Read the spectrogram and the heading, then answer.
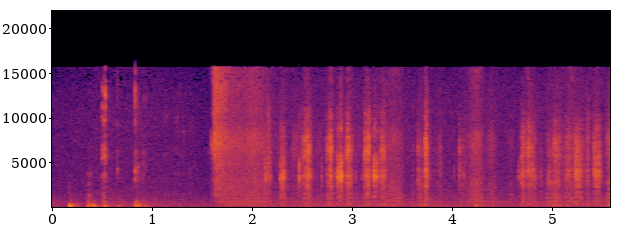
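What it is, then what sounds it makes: Drawing paper scratched with a metal pen nib. A metal dip pen nib scratches hatching onto a large flat sheet of white drawing paper. A few soft, quiet ticks come first, then a run of bright, dry, rasping strokes that swell and fade one after another with no ring.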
